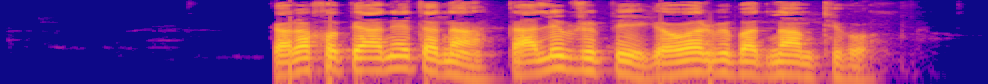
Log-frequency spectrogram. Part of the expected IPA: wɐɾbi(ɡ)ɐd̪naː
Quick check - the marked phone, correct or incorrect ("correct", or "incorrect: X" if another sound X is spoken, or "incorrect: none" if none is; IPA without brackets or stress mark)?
incorrect: b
